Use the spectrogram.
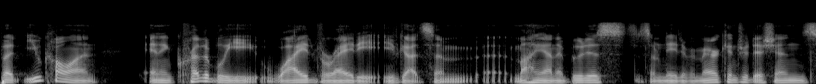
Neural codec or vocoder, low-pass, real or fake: none; 7.2 kHz; real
